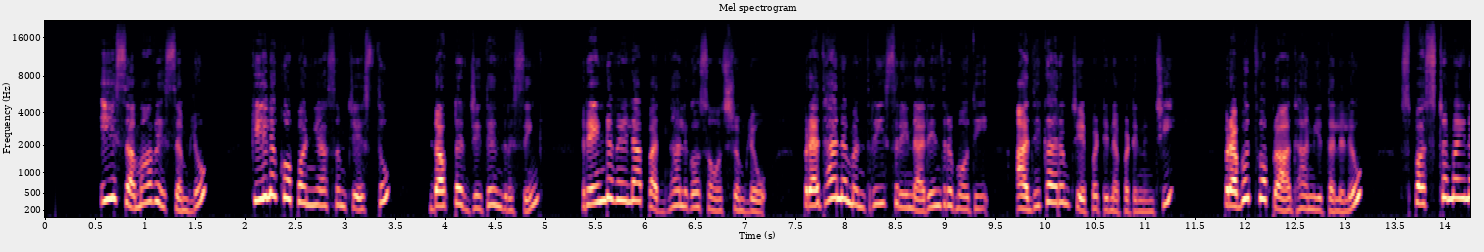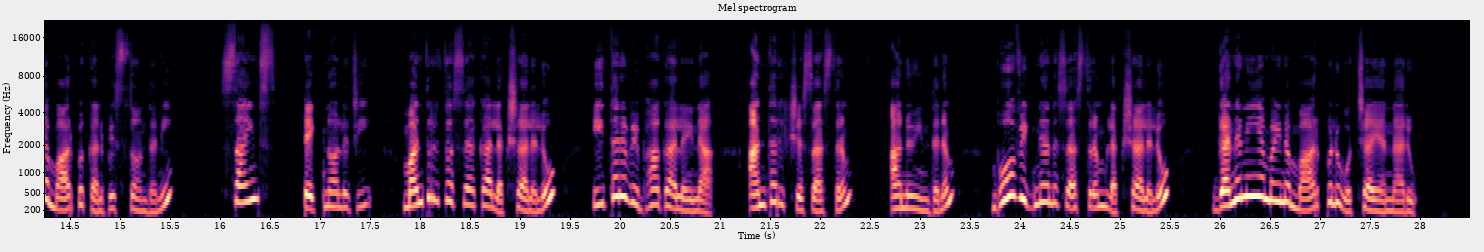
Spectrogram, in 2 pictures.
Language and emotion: Telugu, neutral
